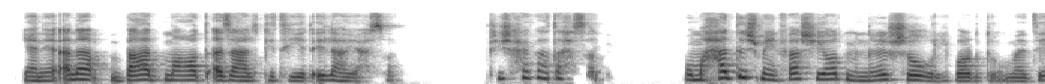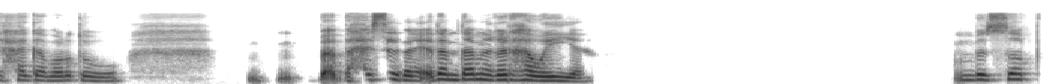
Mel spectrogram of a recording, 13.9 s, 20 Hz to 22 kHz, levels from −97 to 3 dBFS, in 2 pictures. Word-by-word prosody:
يعني 190 -1 -3
أنا 245 -1 +2
بعد 230 +2 0
ما 220 - -1
أقعُد 220 0 -1
أزعل 205 -3 +2
كتير 185 -2 -7
إيه - - -3
اللي 220 0 -1
هيحصل؟ 180 -2 -3 0.6
فيش 285 -1 -4
حاجة 320 0 -4
هتحصل، 290 0 -6 0.5
وما 230 0 0
حدِّش 315 +5 +3
ما 265 - +1
ينفعش 265 +4 -1
يقعُد 255 0 +1
من 195 -2 -6
غير 225 +3 0
شُغل 215 -8 0
برضه، 175 0 -3
ما 170 0 -6
دي 165 +6 -7
حاجة 215 0 -3
برضه 195 -3 -4 1.0
ب - - -1
باحس 240 0 -1
البَني 215 -5 +2
آدم 250 -2 +5
ده 245 +1 +6
من 245 -1 +3
غير 230 +1 +5
هويّة. 195 -7 +3 2.4
بالضبط. 240 +3 0
220 Hz, 150 wpm, -23 LUFS, 195-250 Hz, 2.4 s, ده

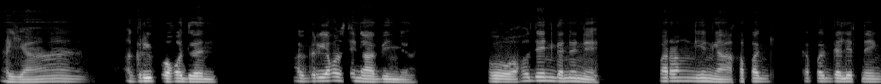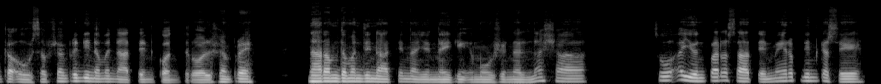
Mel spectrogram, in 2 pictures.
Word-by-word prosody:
Ayan, 125 0 -2 0.4
agree 150 +2 +5
po 150 -2 +2
ako 140 +1 +4
dun. 130 -2 +5 0.9
Agree 150 +2 0
ako 170 +1 +3
sa 165 0 -6
sinabi 130 -3 +3
niyo. 115 -3 -1 0.7
Oo, 130 -3 +3
ako 160 - -4
din 175 -1 +3
ganun, 150 -2 +2
eh. 115 -4 0 0.6
Parang 160 0 +1
yun 150 -2 +2
nga 115 -2 +1
kapag, 140 -1 -2 0.3
kapag 145 0 -4
galit 140 0 +3
na 135 -1 -2
yung 130 - -6
kausap, 115 -1 -3
siyempre 150 +1 -2
din 145 -3 +2
naman 130 -1 -3
natin 115 -1 -4
control. 105 0 -2
Siyempre, 125 +2 0 0.5
nararamdaman 145 0 +5
din 140 0 +2
natin 130 +1 0
na 125 - -1
yung 115 -1 -1
nagiging 115 0 -2
emotional 110 0 -2
na 140 +9 -4
siya. 135 -5 -3 0.7
So, 185 +1 -4
ayun, 165 -7 +2
para 175 +2 -1
sa 150 -5 +2
atin, 125 -3 -4
mahirap 160 +5 -3
din 165 -1 -3
kasi 125 -5 -2
135 Hz, 160 wpm, -22 LUFS, 120-150 Hz, 0.9 s, agree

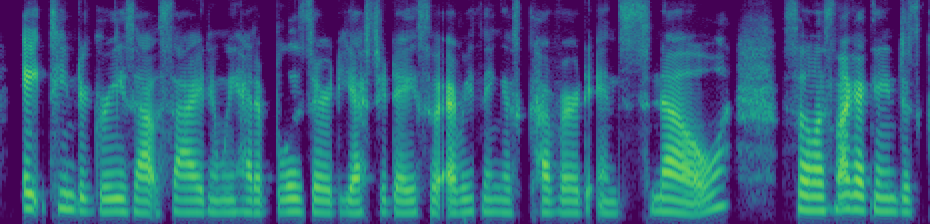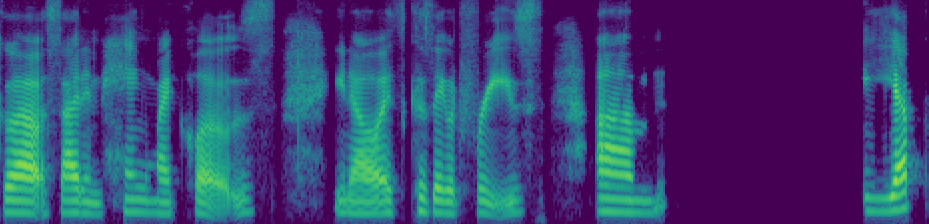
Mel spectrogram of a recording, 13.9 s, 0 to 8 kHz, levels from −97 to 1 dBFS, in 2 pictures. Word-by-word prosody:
18 210 0 +2
degrees 170 -1 -3
outside, 160 +1 0
and 160 - -7
we 160 - -7
had 160 -1 -3
a 155 - -1
blizzard 165 -1 -2
yesterday, 155 0 -2
so 160 - -2
everything 165 +1 +1
is 160 - -8
covered 160 -1 -2
in 150 0 -6
snow, 175 +7 +1 0.4
so 195 -4 +3
it's 185 0 +2
not - - +6
like - - +2
I 190 - +5
can 175 -2 -2
just 165 -1 -7
go 165 - +1
outside 160 0 +5
and 145 -2 -7
hang 165 0 -8
my 150 -1 -1
clothes, 85 - -3 0.4
you 80 - -7
know? 75 -1 +2
It's 155 - 0
'cause 175 -2 -7
they 160 -2 0
would 150 - -4
freeze, 160 +1 -4 0.4
um 170 -2 +4 1.7
Yep. 180 +4 +5
165 Hz, 160 wpm, -24 LUFS, 155-175 Hz, 1.7 s, not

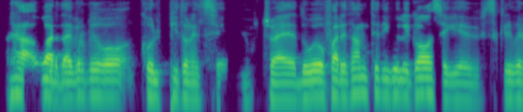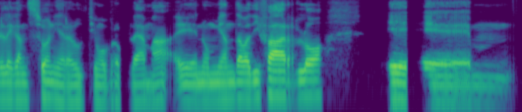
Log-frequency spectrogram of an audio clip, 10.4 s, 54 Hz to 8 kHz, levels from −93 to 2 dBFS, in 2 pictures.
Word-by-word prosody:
Bra - - 0 0.2
guarda, 110 - +5
hai 105 - +5
proprio 115 0 +1
colpito 110 0 -2
nel 100 -3 -3
segno. 95 +1 -4
Cioè 100 0 +2
dovevo 110 +3 +4
fare 115 0 +3
tante 130 +2 -1
di 120 -1 -4
quelle 115 -1 0
cose, 125 -3 +3
che 100 -1 -5
scrivere 110 +2 -3
le 100 0 -2
canzoni 100 +1 -2
era 90 -1 -5
l'ultimo 90 0 -8
problema 95 0 -6
e 95 +1 -4
non 100 0 -4
mi 100 - -3
andava 105 +1 0
di 110 - -3
farlo. 115 0 +3 1.0
Ehm, 90 -2 -4
105 Hz, 160 wpm, -24 LUFS, 95-115 Hz, 1.0 s, guarda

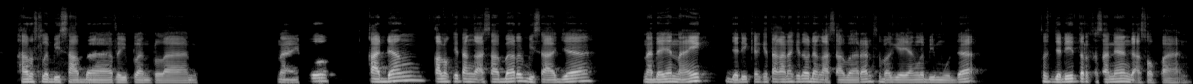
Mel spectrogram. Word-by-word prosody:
harus 120 0 +1
lebih 115 -2 0
sabar, 105 -1 0
lebih 105 -1 0
pelan-pelan. 100 -1 -3 0.8
Nah 110 -1 0
itu 145 +7 +1 0.5
kadang 170 +9 +4
kalau 130 0 +3
kita 140 -1 +1
enggak 120 - 0
sabar 125 +3 +2
bisa 115 -4 0
saja 145 +8 +2 0.5
nadanya 115 +3 +3
naik, 160 +8 +2
jadi 120 -2 -1
kan 120 0 -5
kita 120 - -3
karena 125 +1 0
kita 135 0 +1
udah 125 - +1
enggak 105 -2 -2
sabaran 105 +4 -1
sebagai 110 -3 -2
yang 105 - -1
lebih 110 0 -2
muda, 105 +6 -1 0.6
terus 135 - -2
jadi 130 +4 +5
terkesannya 130 -1 0
enggak 110 - -1
sopan. 95 +1 -7
120 Hz, 165 wpm, -24 LUFS, 105-130 Hz, 0.8 s, jadi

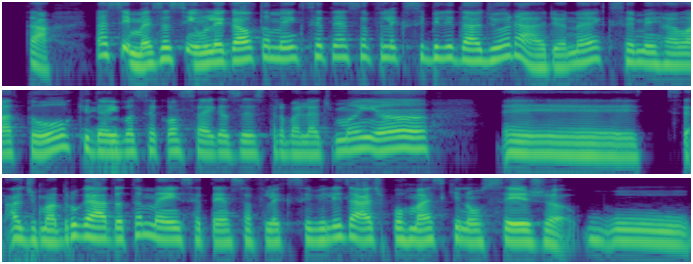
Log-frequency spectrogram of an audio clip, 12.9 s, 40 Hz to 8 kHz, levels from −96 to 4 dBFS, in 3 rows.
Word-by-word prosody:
Tá. - - +1 0.3
Assim 285 -8 +2
mas, 155 +5 +3
assim, 225 -7 +3
o - - +2
legal 185 +5 +5
também 230 -1 0
é - - -4
que 225 - -19
você 260 - -1
tem 255 - -1
essa 250 0 -4
flexibilidade 230 -3 0
horária, 145 - +1
né, 190 +7 0
que 220 - -24
você 185 - -3
me 175 -1 0
relatou, 155 +4 0
que 205 - -3
daí 160 -4 +1
você 165 +2 -4
consegue, 160 -2 -3
às 150 0 -5
vezes, 150 -1 -3
trabalhar 150 -2 -4
de 145 - -17
manhã, 195 +2 +2 0.4
eh, 140 -4 -2 0.2
você - - -8
ah, 175 - 0
de 165 -1 -3
madrugada 175 +2 +3
também, 180 -5 +2
você 160 -1 -7
tem 145 -1 -1
essa 145 +1 -6
flexibilidade, 160 +3 0
por 170 -1 -1
mais 160 0 +1
que 180 - -3
não 145 -1 +1
seja 150 -2 +2
o 150 -5 -3
165 Hz, 205 wpm, -24 LUFS, 150-200 Hz, 0.4 s, legal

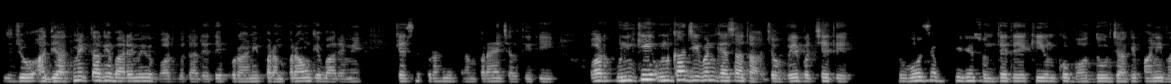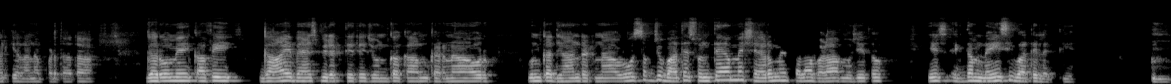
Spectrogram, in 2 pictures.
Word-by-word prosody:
जो 155 +1 +3
आध्यात्मिकता 165 +4 +2
के 175 0 +1
बारे 155 -1 +1
में 160 +1 0
भी 160 - 0
बहुत 135 +1 -7
बताते 135 0 -8
थे, 140 - -4
पुरानी 140 0 -3
परंपराओं 145 +3 0
के 150 -1 -2
बारे 135 0 -4
में 135 0 -10 0.4
कैसे 145 +2 -3
पुरानी 145 0 -6
परंपराएँ 140 +2 -5
चलती 135 -1 -9
थी 135 0 -9 0.4
और 175 0 +3
उनकी 185 +6 +6
उनका 205 0 +4
जीवन 195 +1 +1
कैसा 170 -1 +2
था 130 -3 -2
जब 140 -2 -2
वे 155 - +4
बच्चे 150 +2 0
थे, 140 - -2
तो 145 +1 -15
वो 165 +3 +3
सब 180 -4 -3
चीज़ें 170 0 0
सुनते 150 +1 0
थे 150 0 0
कि 160 -1 +2
उनको 155 +1 -1
बहुत 135 0 -7
दूर 145 0 0
जाके 145 0 -1
पानी 150 +1 +1
भर 140 -1 -8
के - - 0
लाना 135 +1 -7
पड़ता 130 -1 -8
था। 135 0 -4 0.7
घरों 160 +1 +6
में 170 0 +5
काफ़ी 170 +1 +4 0.5
गाय-भैंस 155 0 +3
भी 165 - +3
रखते 150 0 -1
थे 155 - +2
जो 150 0 -3
उनका 145 +2 -1
काम 145 0 0
करना 145 +1 -1
और 150 0 +1 0.4
उनका 160 +1 +3
ध्यान 150 0 0
रखना, 150 0 -1
वो 160 +4 +1
सब 200 -4 -3
जो 205 - +1
बातें 150 +4 +3
सुनते 170 0 +2
हैं 200 - +6
अब 200 - +3
मैं 205 0 +2
शहरों 155 +1 +2
में 180 - +1
पला-बड़ा 155 -2 +2
मुझे 150 +1 -1
तो 160 0 -1 0.4
ये 165 +1 +3
स 170 +1 -4
एकदम 160 +3 +3
नई-सी 175 +4 +4
बातें 150 -1 +2
लगती 130 0 -9 0.6
हैं। 120 -1 -9
150 Hz, 210 wpm, -24 LUFS, 145-165 Hz, 0.7 s, उनकी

